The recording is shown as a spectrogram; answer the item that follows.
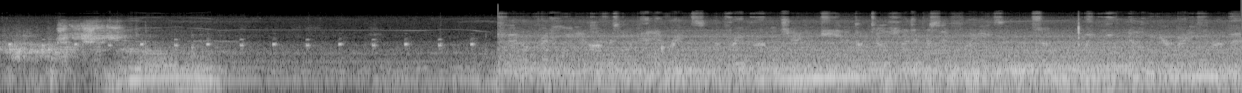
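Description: Road and engine noise inside a moving car, with a light ticking about twice a second through the first five seconds. About five seconds in the sound cuts to a louder, rougher road noise that builds toward the end.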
